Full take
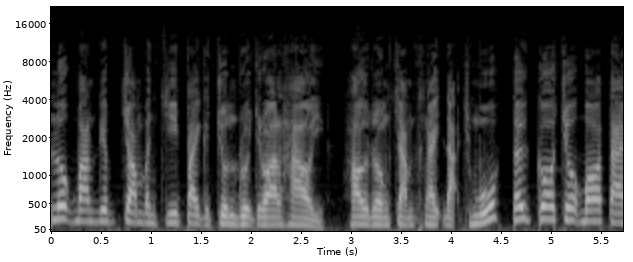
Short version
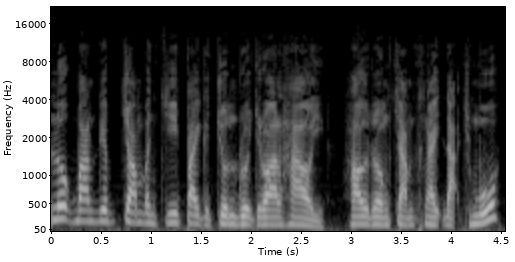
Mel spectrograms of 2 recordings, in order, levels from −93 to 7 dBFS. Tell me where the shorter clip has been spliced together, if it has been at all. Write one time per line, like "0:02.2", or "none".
none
